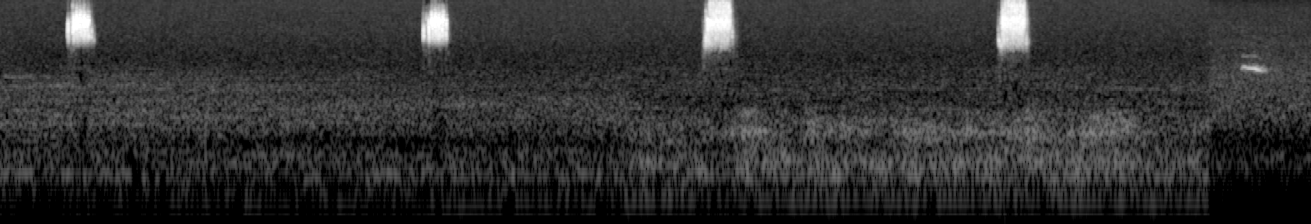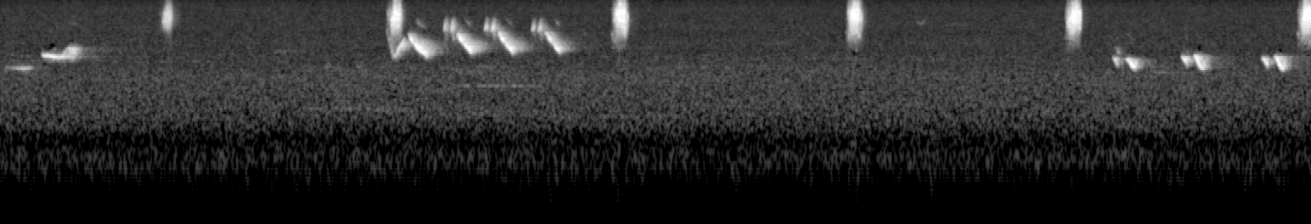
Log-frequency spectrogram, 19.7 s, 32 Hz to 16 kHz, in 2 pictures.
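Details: Field grasshopper (Chorthippus brunneus) in Hanfeld, Germany, on 19 September 2021: brief dry high-pitched chirps repeated roughly every two to three seconds, later mixed with scattered thin bird chirps.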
